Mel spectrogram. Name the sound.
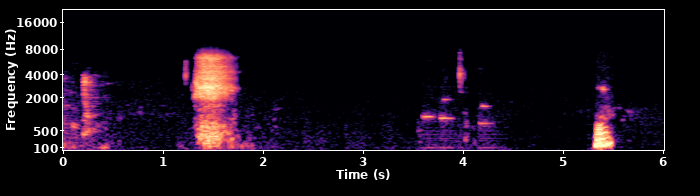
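phone keypad tones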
